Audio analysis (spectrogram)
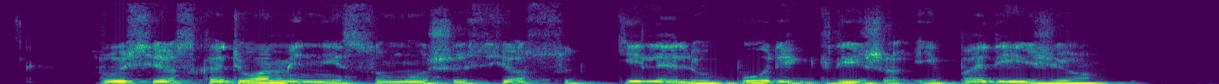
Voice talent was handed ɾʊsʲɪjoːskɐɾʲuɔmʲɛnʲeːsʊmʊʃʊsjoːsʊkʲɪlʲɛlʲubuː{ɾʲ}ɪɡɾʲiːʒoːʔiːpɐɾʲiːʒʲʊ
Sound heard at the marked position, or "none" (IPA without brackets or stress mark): ɾʲ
